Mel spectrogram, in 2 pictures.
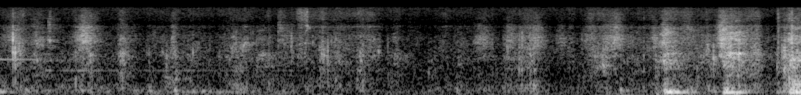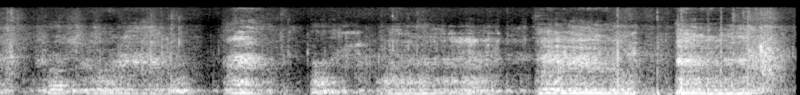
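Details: Flat-coated Retriever puppies almost four weeks old playing in the whelping box; low rough growls building after a quiet start, repeated roughly every second alongside snuffling and scuffling.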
